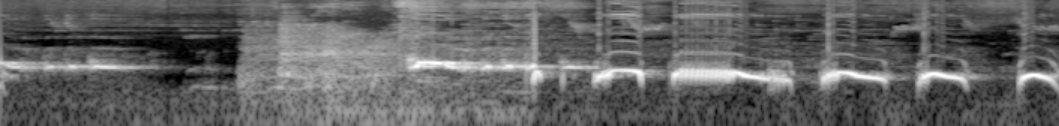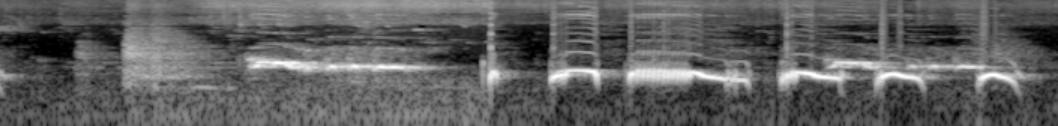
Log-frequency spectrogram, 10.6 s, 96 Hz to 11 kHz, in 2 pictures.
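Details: Spotted dove, local Indonesian bird, giving the three-note 'kuk 3' coo style: a drawn-out level note followed by a rapid series of short arched coos, repeated in two phrases, clear and loud against a low rumbling background.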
